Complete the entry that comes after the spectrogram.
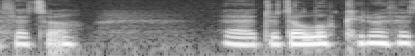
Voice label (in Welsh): "lwc", Welsh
